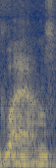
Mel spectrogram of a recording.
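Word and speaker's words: Glamis: It's pronounced glams, by the way.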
